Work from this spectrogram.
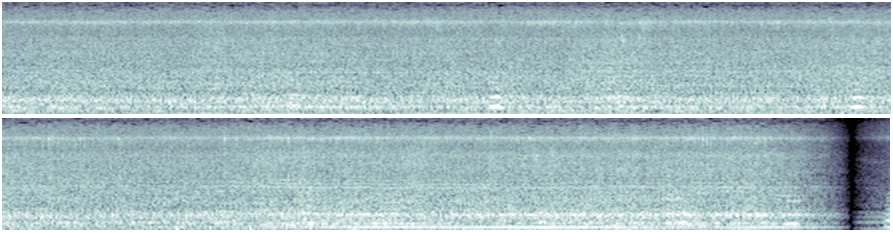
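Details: Bees shaken into a new bee box after being taken from a birdhouse, reorienting to find home, make a continuous droning buzz with a steady low tone and a faint deeper hum underneath.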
